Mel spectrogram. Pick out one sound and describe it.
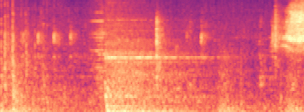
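A short chime rings out as an item is picked up.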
